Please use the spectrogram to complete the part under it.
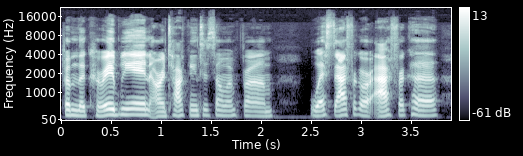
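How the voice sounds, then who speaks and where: A woman's voice: on the low side, fairly even intonation, fairly quick, a bit bright, no room sound. Reflective young woman, dry close mic. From United States. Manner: reflective, casual, many fillers. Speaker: podcast guest, filmmaker. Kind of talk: casual podcast conversation.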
